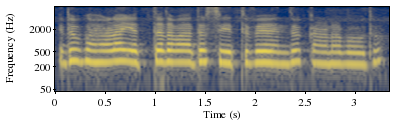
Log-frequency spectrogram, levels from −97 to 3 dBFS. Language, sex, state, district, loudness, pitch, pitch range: Kannada, female, Karnataka, Bidar, -14 LUFS, 265 Hz, 255-275 Hz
